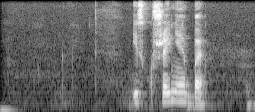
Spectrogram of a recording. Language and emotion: Russian, neutral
